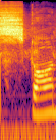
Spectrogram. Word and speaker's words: scone: Silia says it's scone because it's pronounced like the word stone.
